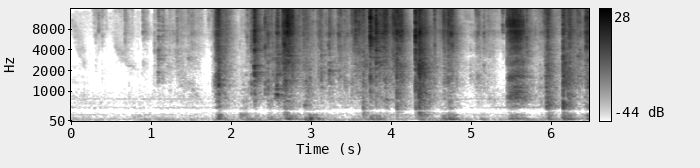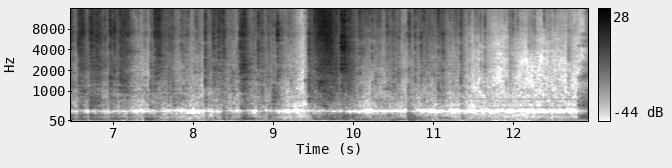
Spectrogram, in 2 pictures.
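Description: Blue protective plastic film being peeled off the front cover of a resin 3D printer and bunched in the hands. It crinkles and rustles in irregular bursts from about two seconds in.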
